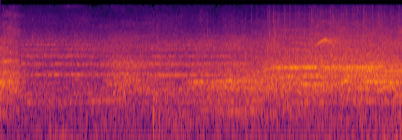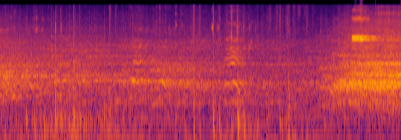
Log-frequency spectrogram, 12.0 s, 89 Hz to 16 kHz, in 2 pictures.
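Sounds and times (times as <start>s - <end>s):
murmur of crowd voices: 0.0s - 12.0s
ball bouncing on court floor: 6.0s - 11.6s.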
